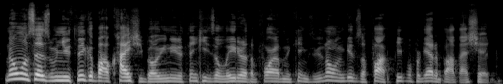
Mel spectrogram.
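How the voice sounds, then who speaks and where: A man's voice: on the high side, very fast, no echo, studio quality. A man debating casually, argumentative and loosely profane as he makes his case. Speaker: debater on a manga ranking podcast.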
